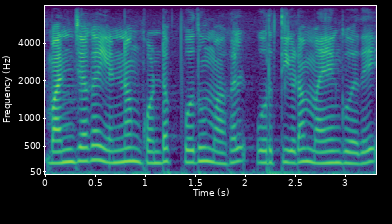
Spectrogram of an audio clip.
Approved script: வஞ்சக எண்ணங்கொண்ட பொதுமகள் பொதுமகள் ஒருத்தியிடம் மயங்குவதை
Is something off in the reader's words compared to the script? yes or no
yes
